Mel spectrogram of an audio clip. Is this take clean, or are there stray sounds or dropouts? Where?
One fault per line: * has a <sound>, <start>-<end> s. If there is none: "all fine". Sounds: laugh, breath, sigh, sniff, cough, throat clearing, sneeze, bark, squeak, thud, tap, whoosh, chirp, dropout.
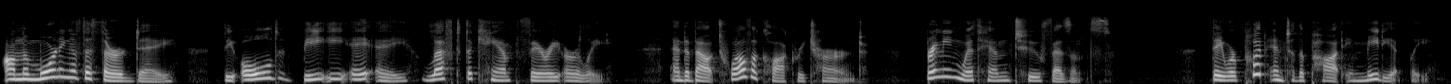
all fine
